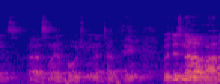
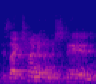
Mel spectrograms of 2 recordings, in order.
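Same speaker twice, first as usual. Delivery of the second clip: higher, impassioned stage delivery with long pauses; dramatic monologue; 6 semitones higher than usual. Acted. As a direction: recount a lost love to an audience, pausing for weight.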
